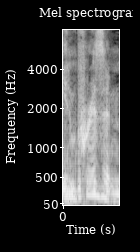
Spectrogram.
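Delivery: hushed, softly whispered. Recounting a scene where a man answers a family's question, whispering. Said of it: "And he whispers".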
